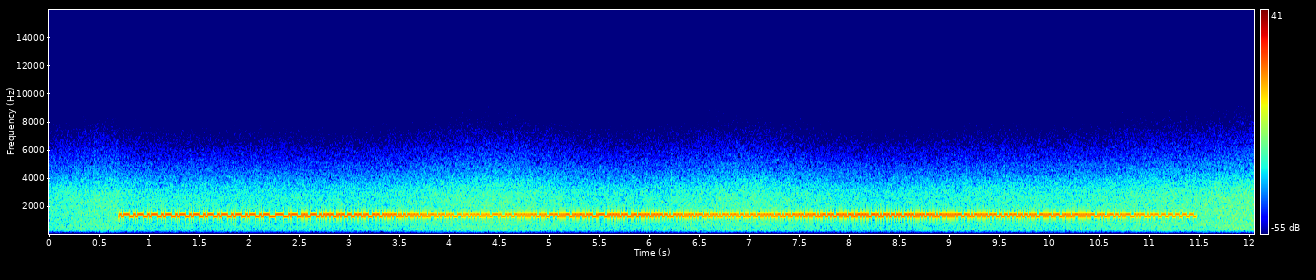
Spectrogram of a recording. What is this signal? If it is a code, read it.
NAVTEX (SITOR-B), 100 baud, 170 Hz shift, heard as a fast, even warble, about 1360 Hz centre, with radio static. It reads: ZCZC EL57 FORECAST: WIND S 7 TO 8. SEA MODERATE.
